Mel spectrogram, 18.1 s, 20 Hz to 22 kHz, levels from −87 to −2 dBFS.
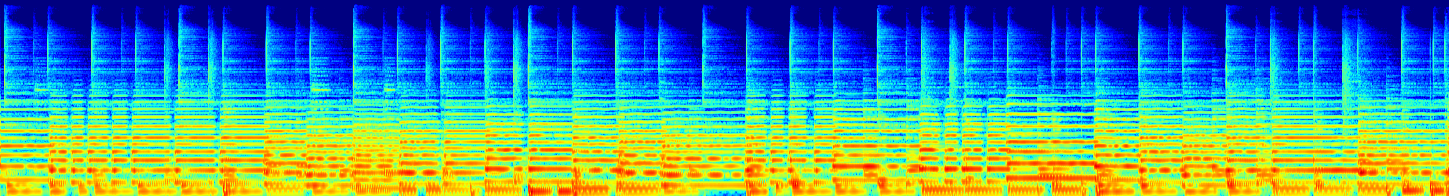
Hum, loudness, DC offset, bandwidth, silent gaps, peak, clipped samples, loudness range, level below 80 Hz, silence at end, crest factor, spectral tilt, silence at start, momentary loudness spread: none; -16 LUFS; under 0.1%; 16.5 kHz; none; 0 dBFS; under 0.1%; 2 LU; -32 dBFS; 0 s; 16 dB; -6.5 dB/octave; 0 s; 3 LU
